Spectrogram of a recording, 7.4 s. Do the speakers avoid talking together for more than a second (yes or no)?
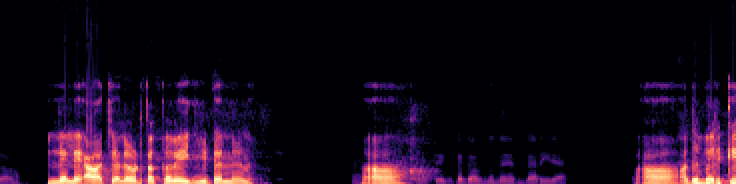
no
